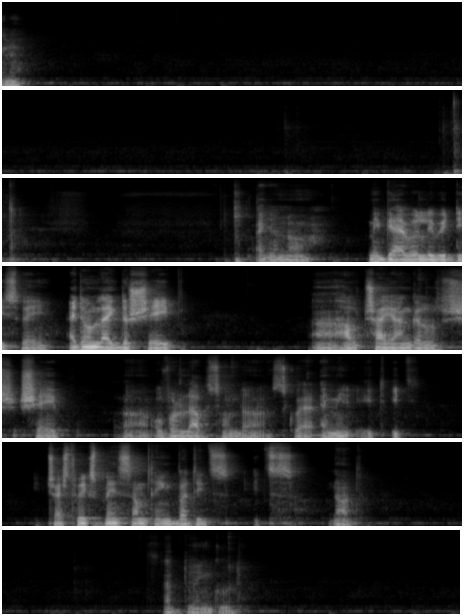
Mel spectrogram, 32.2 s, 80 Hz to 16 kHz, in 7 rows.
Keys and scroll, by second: 7.3 x, 8.9 ctrl+z, 11.4 ctrl+z, 28.1 v.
